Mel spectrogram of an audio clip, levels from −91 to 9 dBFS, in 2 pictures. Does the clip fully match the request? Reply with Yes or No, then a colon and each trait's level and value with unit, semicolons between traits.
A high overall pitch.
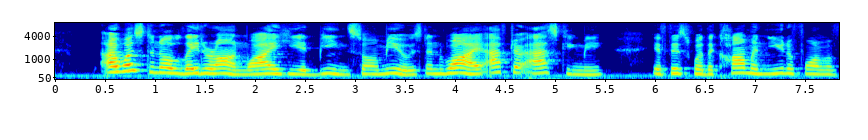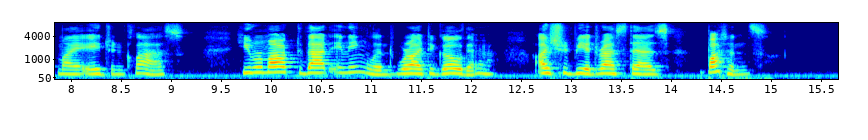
Yes: high, 205 Hz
